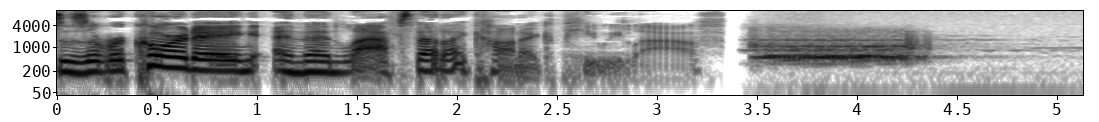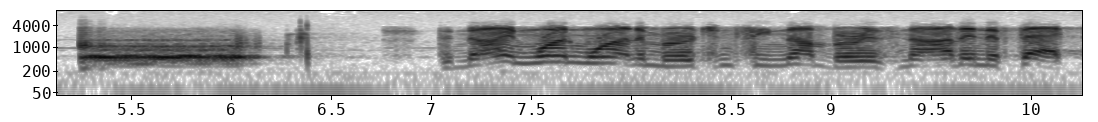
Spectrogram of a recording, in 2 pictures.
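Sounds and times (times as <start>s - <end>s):
speech: 0.0s - 3.4s, 7.4s - 10.2s
telephone tones as a woman calls 911: 5.2s - 6.4s.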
